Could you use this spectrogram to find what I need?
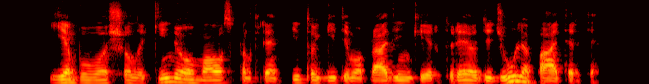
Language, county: Lithuanian, Vilnius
